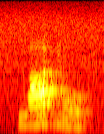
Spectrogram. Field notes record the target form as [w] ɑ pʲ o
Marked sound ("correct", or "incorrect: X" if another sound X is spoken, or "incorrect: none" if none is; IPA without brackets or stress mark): correct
